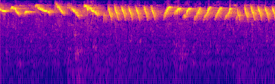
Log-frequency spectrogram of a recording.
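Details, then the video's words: Oriental white-eye song used as training audio to make caged birds sing readily: a continuous stream of very high, rapid twittering notes, each a quick slurred downward sweep, run together without pause for the whole stretch, with a little faint background noise. "TERAPI NEMBAK PLECI I, Agar Pleci anda cepat GACOR"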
